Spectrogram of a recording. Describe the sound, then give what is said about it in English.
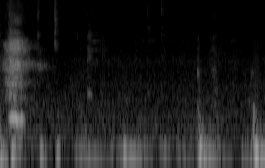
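Computer mouse clicks, a few faint sharp clicks spaced irregularly with quiet gaps between them. “Why can't I click it? Impossible. Why can't I click it? I can click it. The heck? I can't click it.”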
